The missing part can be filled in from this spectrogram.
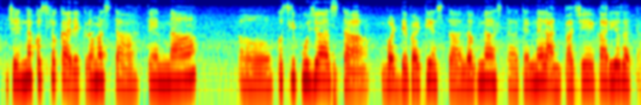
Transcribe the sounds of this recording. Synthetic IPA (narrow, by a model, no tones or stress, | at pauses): d͡ʑɛnːakəsləkaɾjəkɾəməst̪at̪ɛnːa | kəsliːpud͡ʑaəst̪abəɖːepaʈiːəst̪aləɡnəəst̪at̪ɛnːaɾãnpat͡ɕeɦekaɾjəd͡zat̪a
